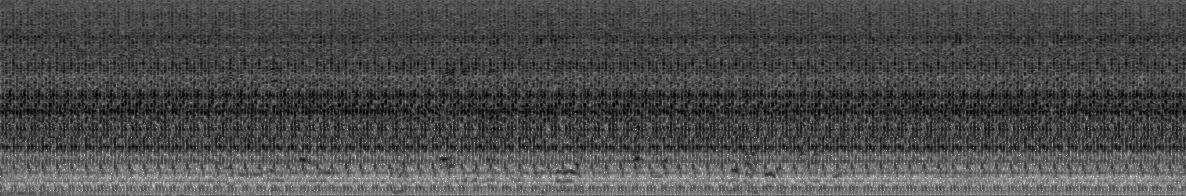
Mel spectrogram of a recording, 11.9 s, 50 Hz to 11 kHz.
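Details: BMW 320d diesel idling: sharp, steady clatter about three and a half knocks a second over an uneven, misfiring idle; injectors or lifter suspected, garage and seller unable to find the cause for over a month.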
